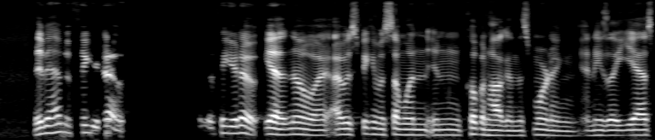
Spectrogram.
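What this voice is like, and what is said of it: Usual voice. Nothing is said of it.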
